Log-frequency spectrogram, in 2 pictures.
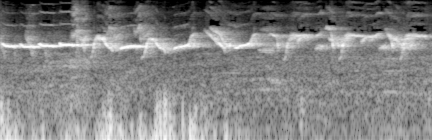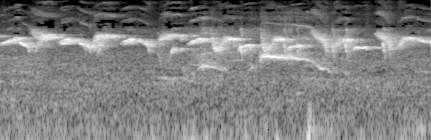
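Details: Chinese hwamei being trained with its own song played back, eager to duel with its own voice; opens with a long steady whistle, then a varied, rapid cascade of slurred whistled phrases, with brief low knocks early on.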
